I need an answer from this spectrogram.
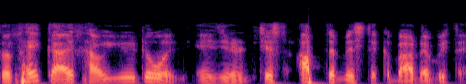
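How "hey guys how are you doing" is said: cheery, high little dog voice with slight lisp. Showing how the dog Noodle talks: Noodle voice with slight lisp. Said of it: "she talks like this. ... she's got a little bit of a lisp".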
